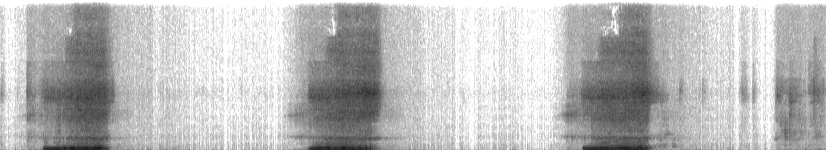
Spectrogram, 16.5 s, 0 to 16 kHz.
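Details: Loud, rumbling snores on each in-breath about every five to six seconds, roughly 11 a minute, with silence between; snoring during sleep.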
